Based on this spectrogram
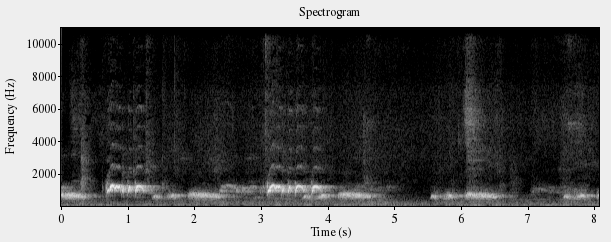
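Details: Local wild-caught zebra dove from a raja banana plant nest, cooing energetically: loud rolling trilled phrases alternate with lower, softer coos, about every two to three seconds, with a faint high click.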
